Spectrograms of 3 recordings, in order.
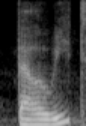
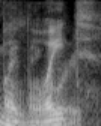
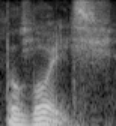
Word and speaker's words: Beloit: suburbs, Wrigleyville to River North, Champaign to South Beloit. I just butchered that name. Beloit. Beloit.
